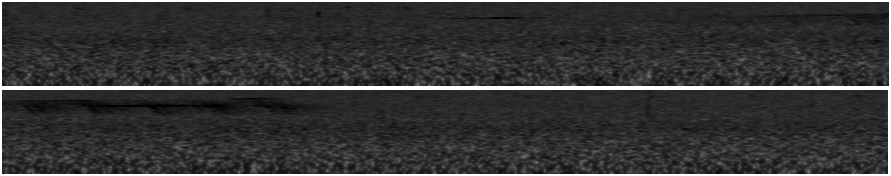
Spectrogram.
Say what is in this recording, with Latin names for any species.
Setophaga virens, Seiurus aurocapilla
